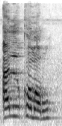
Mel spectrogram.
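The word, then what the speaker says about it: القمر: আল কমারু। উচ্চারণ করতে তো সুবিধা, আল কমারু।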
